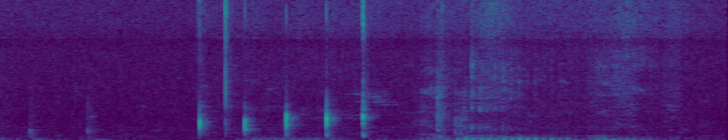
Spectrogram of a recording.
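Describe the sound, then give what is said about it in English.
A pet cat on a person's lap, pawing: a quick series of sharp ticking taps, then a loud, low, rumbling purr-like growl that swells for about a second before fading. No one speaks. “Cat ASMR.”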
